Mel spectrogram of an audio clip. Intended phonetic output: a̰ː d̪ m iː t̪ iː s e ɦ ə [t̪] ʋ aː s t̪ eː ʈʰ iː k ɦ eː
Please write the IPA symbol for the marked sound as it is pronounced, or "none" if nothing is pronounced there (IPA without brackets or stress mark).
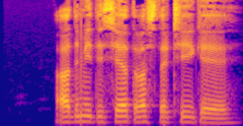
t̪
